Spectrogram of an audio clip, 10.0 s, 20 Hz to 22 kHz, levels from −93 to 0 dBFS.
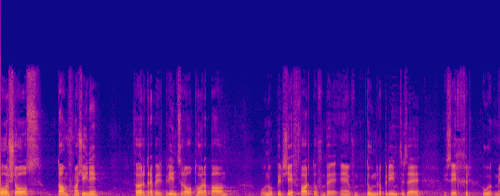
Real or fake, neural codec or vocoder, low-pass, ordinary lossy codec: real; none; 14.4 kHz; none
